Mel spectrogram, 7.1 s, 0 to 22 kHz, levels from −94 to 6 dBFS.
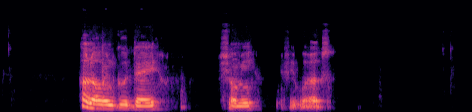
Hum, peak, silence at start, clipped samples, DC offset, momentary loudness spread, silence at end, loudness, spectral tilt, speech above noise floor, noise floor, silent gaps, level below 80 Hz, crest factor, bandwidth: none; -2 dBFS; 1.25 s; under 0.1%; under 0.1%; 23 LU; 2.15 s; -19 LUFS; -8 dB/octave; over 72 dB; under -90 dBFS; none; -76 dBFS; 20 dB; 6.4 kHz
